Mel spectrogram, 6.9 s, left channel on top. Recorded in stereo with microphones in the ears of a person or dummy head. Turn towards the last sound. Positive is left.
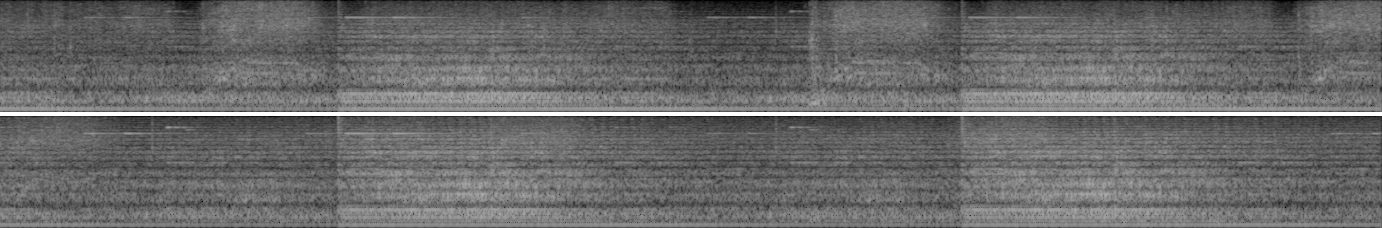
turn(degrees=-45)  # may be behind; listen again after turning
